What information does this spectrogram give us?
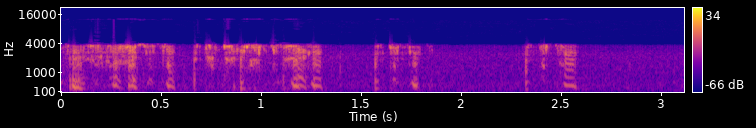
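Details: Wild black stork chicks at their Estonian nest at feeding time, evening of 6 July 2012: loud scratchy, rasping bursts in quick series, then shorter groups after pauses.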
